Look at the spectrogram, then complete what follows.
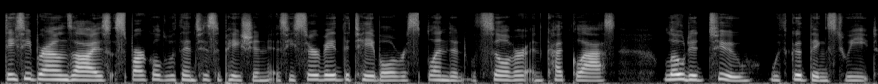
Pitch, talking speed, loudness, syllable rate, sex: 200 Hz, 155 wpm, -20 LUFS, 4.4 syllables/s, female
